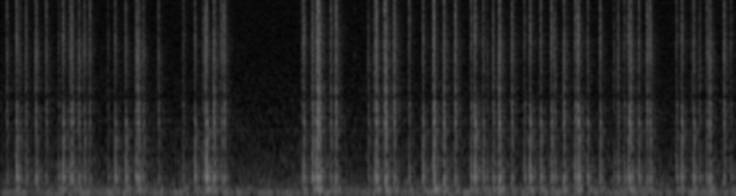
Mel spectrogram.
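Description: Long polished nails tap a solid, flat, light wood-grain tabletop with both hands. The taps come as quick, bright clicks in fast bursts and runs, each dying away almost at once, with brief pauses between the runs.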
